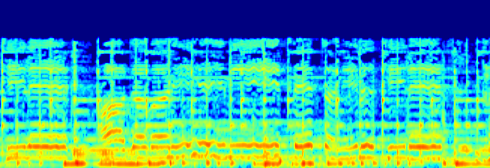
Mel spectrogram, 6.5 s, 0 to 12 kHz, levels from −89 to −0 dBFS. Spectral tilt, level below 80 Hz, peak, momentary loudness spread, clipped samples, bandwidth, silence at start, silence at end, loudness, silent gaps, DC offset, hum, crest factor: -11.5 dB/octave; -44 dBFS; -4 dBFS; 4 LU; under 0.1%; 5.6 kHz; 0 s; 0 s; -21 LUFS; none; under 0.1%; none; 16 dB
